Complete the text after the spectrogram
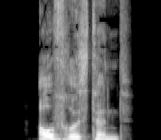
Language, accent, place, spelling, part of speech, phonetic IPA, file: German, Germany, Berlin, aufrüstend, verb, [ˈaʊ̯fˌʁʏstn̩t], De-aufrüstend.ogg
- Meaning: present participle of aufrüsten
